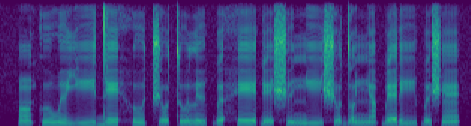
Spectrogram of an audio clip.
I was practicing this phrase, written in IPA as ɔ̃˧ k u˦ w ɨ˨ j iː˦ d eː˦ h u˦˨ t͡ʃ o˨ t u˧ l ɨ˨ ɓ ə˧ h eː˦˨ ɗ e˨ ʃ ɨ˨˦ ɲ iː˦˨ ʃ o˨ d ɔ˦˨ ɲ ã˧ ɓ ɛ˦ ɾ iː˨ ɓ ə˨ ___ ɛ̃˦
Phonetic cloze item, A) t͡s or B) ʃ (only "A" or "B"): B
